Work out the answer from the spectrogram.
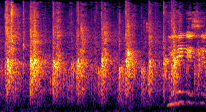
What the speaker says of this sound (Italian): un applauso per voi bravi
